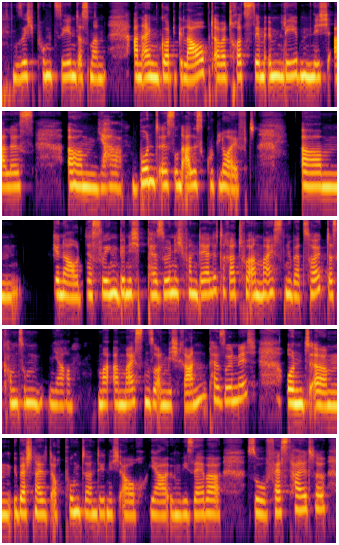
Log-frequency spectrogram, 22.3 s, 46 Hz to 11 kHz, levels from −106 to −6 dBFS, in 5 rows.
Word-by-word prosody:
Sichtpunkt 235 +2 -1
sehen, 230 0 +1
dass 225 0 -2
man 210 -1 -3 0.4
an 225 -1 +5
einen 220 0 +5
Gott 225 0 0
glaubt, 230 +5 +3
aber 220 0 +1
trotzdem 230 +1 +1
im 230 +2 +4
Leben 235 +1 +3
nicht 220 0 +1
alles, 215 +1 -1 0.5
ähm, 220 -3 +3
ja, 205 +1 -4
bunt 260 +5 +3
ist 235 -1 0
und 230 0 +1
alles 230 +1 +1
gut 230 -1 -9
läuft. 220 -3 -2 0.6
Ähm, 220 +1 +1 0.4
genau, 215 -4 +2
deswegen 235 +1 +3
bin 240 0 +3
ich 240 0 -2
persönlich 240 +2 +1
von 245 -2 +1
der 235 +1 0
Literatur 245 -2 -4
am 225 0 +2
meisten 240 +2 -1
überzeugt. 235 +5 -2
Das 225 0 -1
kommt 235 0 -1
zum, 235 -1 -1
ja, 210 -3 -7 0.3
ma 225 0 +1
am 220 0 +2
meisten 230 +2 +2
so 225 0 -2
an 215 - 0
mich 210 -1 -4
ran 225 +11 +1
persönlich 270 +4 -2 0.4
und, 230 -2 +6
ähm, 205 -1 +2
überschneidet 220 -2 0
auch - - -7
Punkte, 235 -1 0
an 215 +1 -2
denen 220 0 -5
ich 210 0 -8
auch, 200 0 -5
ja, 200 -2 -2
irgendwie 205 0 -4
selber 215 +1 -1 0.3
so 220 -3 -1
festhalte 260 +6 0
225 Hz, 160 wpm, -21 LUFS, 215-235 Hz, 0.6 s, und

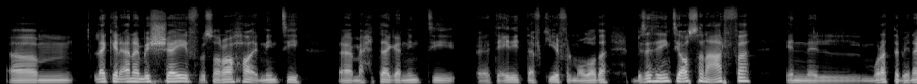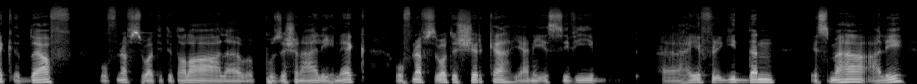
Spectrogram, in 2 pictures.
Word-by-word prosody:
آمم، 95 0 +1 0.2
لكن 130 +1 +4
أنا 135 +1 +5
مش 135 +1 +4
شايف 140 -3 +5
بصراحة 115 +3 +2
إن 95 +2 -2
أنتِ 105 +1 -2 0.5
آآ 95 -1 +1
محتاجة 100 +4 -1
إن 95 0 -2
أنتِ 100 -1 -4 0.4
آآ 85 0 -6
تعيدي 105 +4 -1
التفكير 105 +1 -2
في 105 - -11
الموضوع 90 +1 0
ده. 105 +1 0 0.2
بالذات 145 +2 +1
إن 145 - +5
أنتِ 155 0 +2
أصلًا 150 0 +5
عارفة 160 +8 +3 0.4
إن 95 -1 -1
المُرتَّب 85 +4 -3
هناك 105 +4 -1
الضِعف 105 +9 +1 0.3
وفي - - -10
نَفْس 105 0 +6
الوقت - - -2
أنتِ - - -9
طالعة 90 -2 +1
على 75 0 -4 0.2
Position 100 +1 -2
عالي 90 0 -3
هناك 105 +5 -2 0.3
وفي - - -4
نَفْس 115 -1 +2
الوقت 110 +1 +1
الشركة 105 0 +1
يعني 85 -3 -5
الCV 95 +1 -4 0.7
آآ 80 +2 -9
هيفرق 100 -1 -2
جدًا 110 +1 +2 0.4
اسمها 120 +3 +3
عليه، 105 +11 +1
100 Hz, 155 wpm, -23 LUFS, 90-110 Hz, 0.7 s, نَفْس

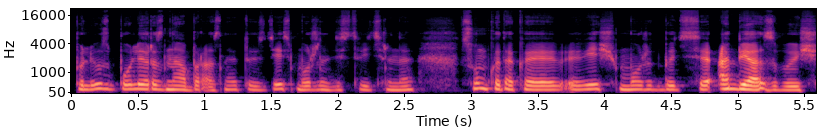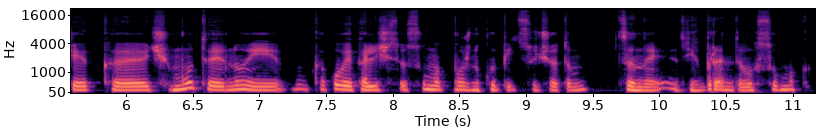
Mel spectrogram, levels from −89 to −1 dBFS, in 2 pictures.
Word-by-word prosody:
Плюс 205 +3 +1
более 205 +2 +3
разнообразные. 185 -3 -1
То 185 - -9
есть 165 -2 -7
здесь 215 +3 -2
можно 175 -1 -2
действительно 170 +1 -5 0.3
сумка 230 -3 +1
такая, 180 -2 +3
э, 185 - -1
вещь 205 +2 +1
может 190 -1 -1
быть 180 +1 -4
обязывающая 175 -5 +6
к, - - -15
э, 165 +1 +2
чему-то. 180 +2 -1
Ну 185 +4 -1
и 165 -1 -2 0.2
какое 190 -1 -1
количество 170 -1 -2
сумок 185 -4 -3
можно 170 -2 -3
купить 170 -2 -8
с - - -15
учётом 165 0 -7 0.2
цены 155 -4 0
этих 160 -6 -7
брендовых 155 0 -3
сумок? 185 0 -7
180 Hz, 165 wpm, -24 LUFS, 165-190 Hz, 0.3 s, обязывающая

